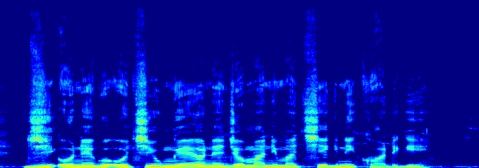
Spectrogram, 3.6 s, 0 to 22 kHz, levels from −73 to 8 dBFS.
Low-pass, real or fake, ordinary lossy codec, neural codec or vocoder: none; real; none; none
